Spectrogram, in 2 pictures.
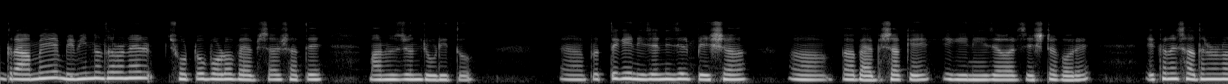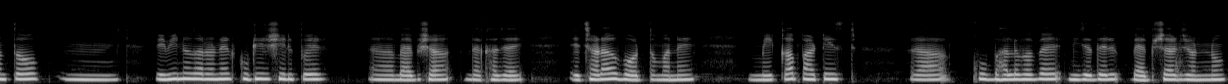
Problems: background sounds at intervals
